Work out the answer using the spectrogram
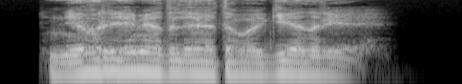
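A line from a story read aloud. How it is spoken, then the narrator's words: Growled. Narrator (Russian): Прорычал Шип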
